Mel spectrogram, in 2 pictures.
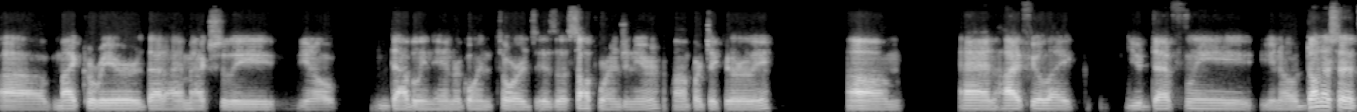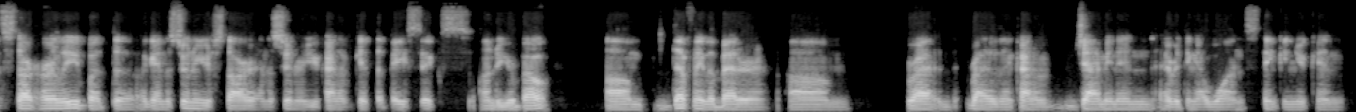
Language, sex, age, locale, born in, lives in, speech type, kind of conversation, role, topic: English, male, 25-29, en-US, United States, United States, conversation, podcast, guest, What lessons from your early career have shaped your professional journey?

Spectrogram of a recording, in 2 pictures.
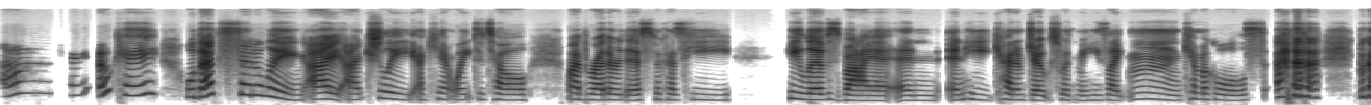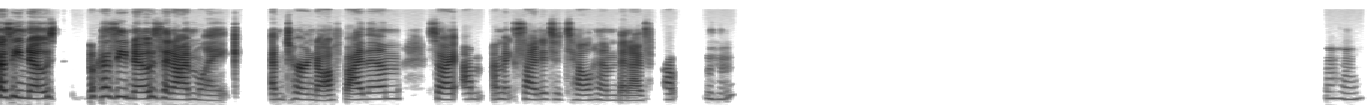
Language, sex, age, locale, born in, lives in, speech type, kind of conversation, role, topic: English, female, 35-39, en-US, United States, United States, conversation, advice, user, How can I stay on track and finish a major project at work before the deadline?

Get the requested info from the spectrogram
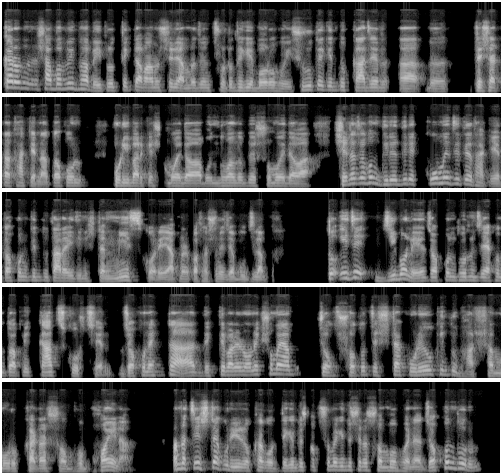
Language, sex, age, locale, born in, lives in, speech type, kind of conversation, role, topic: Bengali, male, 30-34, bn-BD, Bangladesh, Bangladesh, conversation, podcast, host, কাজ ও ব্যক্তিজীবনের ভারসাম্য বজায় রাখতে আপনার রীতি কী?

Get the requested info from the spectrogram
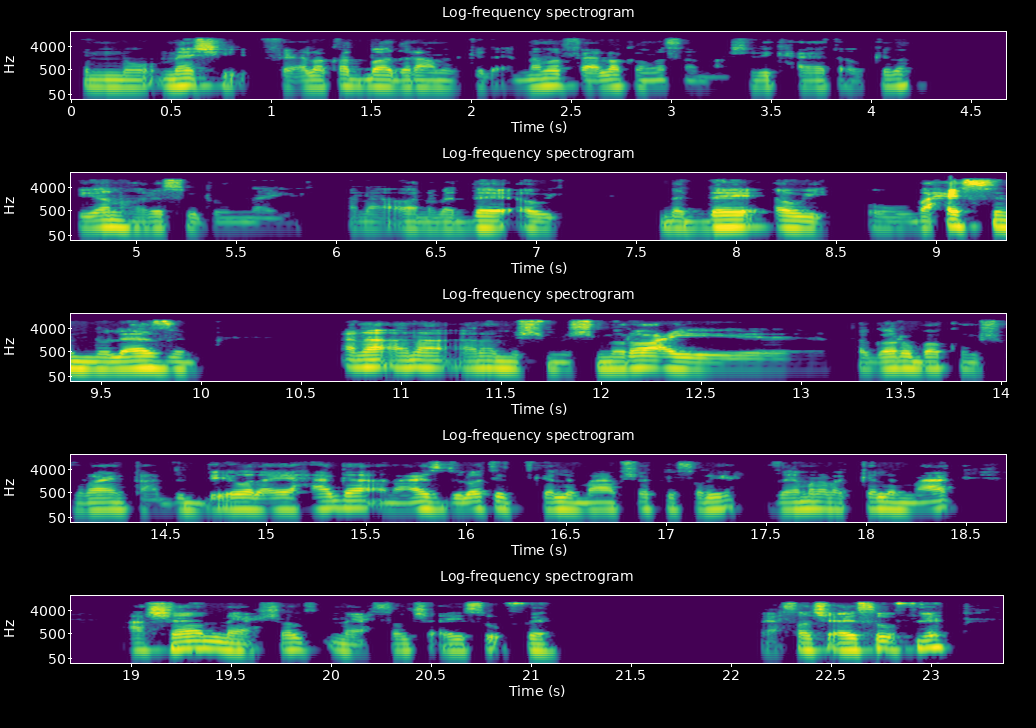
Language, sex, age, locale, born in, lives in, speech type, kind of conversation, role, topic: Arabic, male, 20-24, ar-EG, Egypt, Egypt, conversation, advice, user, إزاي أفتح حوار صريح مع صاحبي عشان نتفادى سوء الفهم ومنجرحش مشاعر بعض؟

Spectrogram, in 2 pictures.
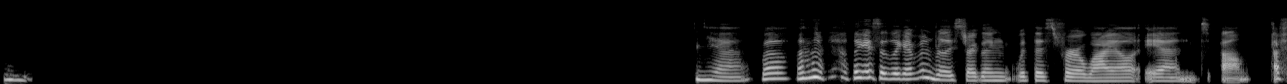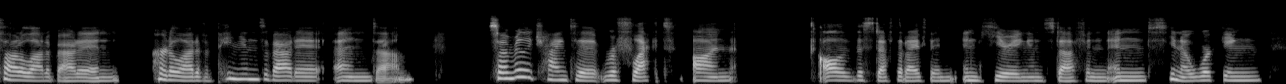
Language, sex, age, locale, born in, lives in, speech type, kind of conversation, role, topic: English, female, 25-29, en-US, United States, United States, conversation, advice, user, How can I balance self-care with my responsibilities?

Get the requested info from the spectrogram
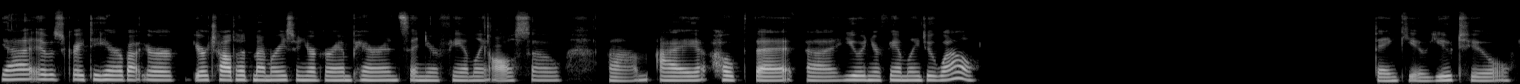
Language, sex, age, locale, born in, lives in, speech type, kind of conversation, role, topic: English, female, 40-44, en-US, United States, United States, conversation, unstructured, none, Which childhood place do you miss most, and what vivid memory still brings it back for you?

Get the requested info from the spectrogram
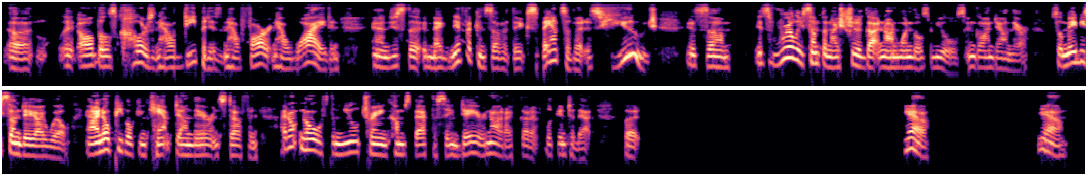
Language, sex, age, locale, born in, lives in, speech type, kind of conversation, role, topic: English, female, 70-74, en-US, United States, United States, conversation, advice, user, How can I cultivate more moments of awe when I'm in nature?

